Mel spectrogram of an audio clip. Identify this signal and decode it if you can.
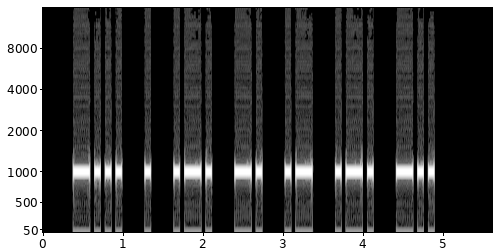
Morse code, heard as a keyed tone, about 18 wpm, spaced as for 15 wpm, 1000 Hz. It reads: BERNARD
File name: qotdfiles / 15wpm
